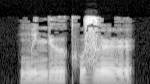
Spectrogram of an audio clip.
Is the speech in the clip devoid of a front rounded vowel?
no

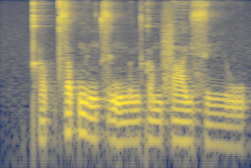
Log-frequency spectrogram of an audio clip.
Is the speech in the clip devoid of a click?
yes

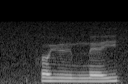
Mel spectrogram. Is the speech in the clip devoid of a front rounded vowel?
no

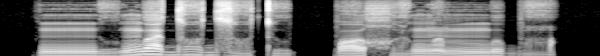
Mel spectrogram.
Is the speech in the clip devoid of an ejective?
yes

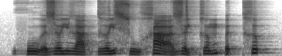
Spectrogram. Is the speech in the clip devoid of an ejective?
yes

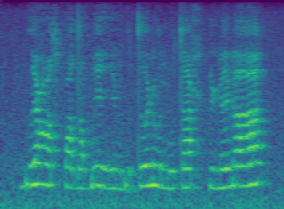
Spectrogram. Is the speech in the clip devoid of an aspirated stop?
yes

